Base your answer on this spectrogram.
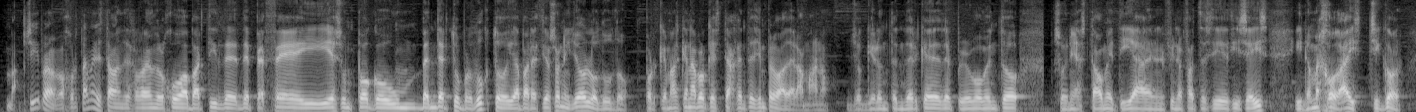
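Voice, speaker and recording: A man at a very fast pace, fairly low in pitch, with ordinary pitch variation and faint music in the background. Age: 30s. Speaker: video game podcast co-host. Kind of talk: casual chat. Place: home room. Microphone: studio mic.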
